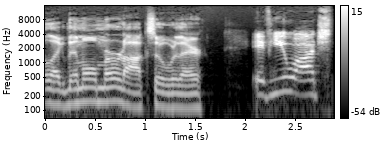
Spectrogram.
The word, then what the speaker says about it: Murdaugh: Yeah, it's spelled like Alex, Alex, but it is pronounced Alec, and then their last name is pronounced or spelled phonetically Murdaugh, but they say Murdoch.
